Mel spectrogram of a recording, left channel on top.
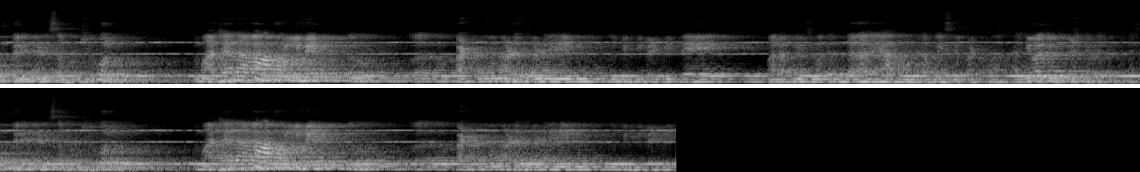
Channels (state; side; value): drops out; right; at 6.8 s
